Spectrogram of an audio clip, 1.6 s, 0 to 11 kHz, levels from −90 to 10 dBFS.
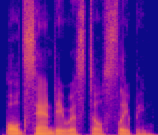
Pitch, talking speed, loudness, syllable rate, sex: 85 Hz, 190 wpm, -21 LUFS, 4.8 syllables/s, male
